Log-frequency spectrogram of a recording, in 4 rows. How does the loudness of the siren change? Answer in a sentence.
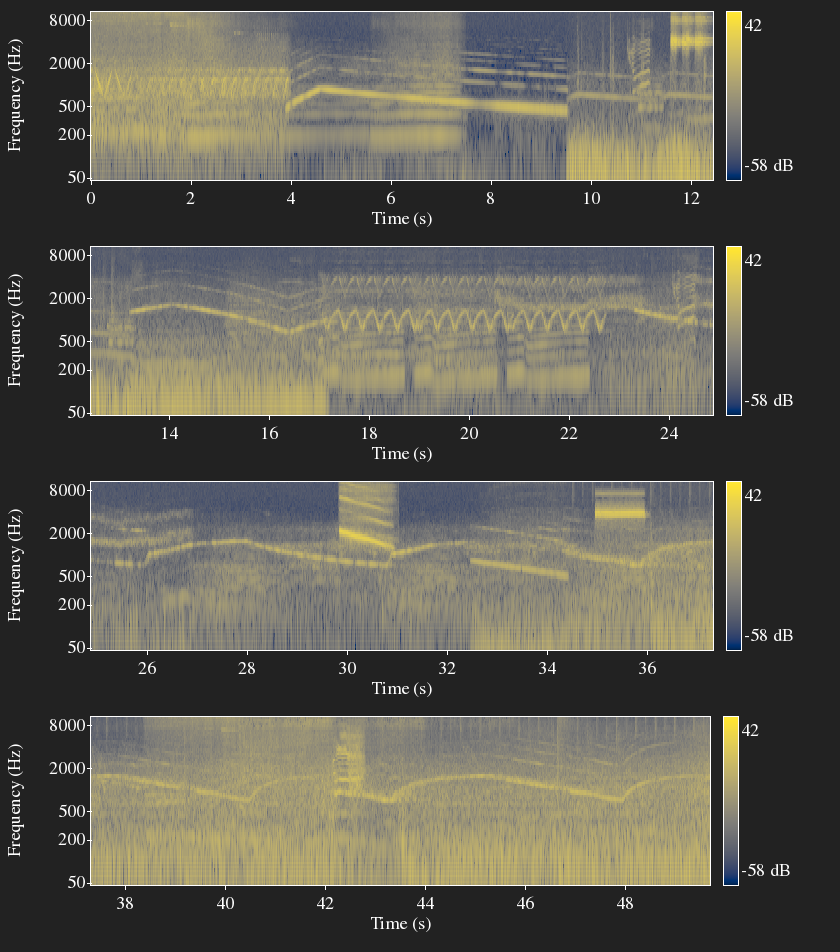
The volume of the siren goes down, then up.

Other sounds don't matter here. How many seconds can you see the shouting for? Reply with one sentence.
The shouting can be heard for 2 seconds in total.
